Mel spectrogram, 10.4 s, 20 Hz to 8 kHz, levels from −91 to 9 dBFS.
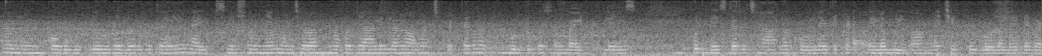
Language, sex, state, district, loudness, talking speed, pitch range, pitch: Telugu, female, Andhra Pradesh, Krishna, -15 LUFS, 65 wpm, 180-190 Hz, 185 Hz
